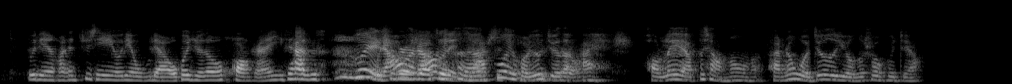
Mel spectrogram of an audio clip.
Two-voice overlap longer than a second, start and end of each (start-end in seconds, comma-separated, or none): 3.7-5.9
